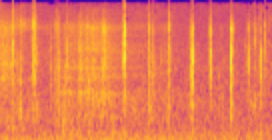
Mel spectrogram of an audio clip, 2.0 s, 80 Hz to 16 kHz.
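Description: Buttons pressed on a Texas Instruments TI-30X IIS scientific calculator to enter 30 ÷ 1: a quick, irregular run of light clicks.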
